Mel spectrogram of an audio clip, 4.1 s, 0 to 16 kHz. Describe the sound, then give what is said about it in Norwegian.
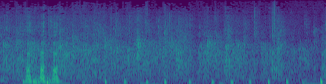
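A church audience at a service claps together for its recent 30th anniversary in a steady, dense patter of applause, with a few low rhythmic thumps running beneath, and brief voices murmuring at the start. “Det ikke dårlig det, vi kan jo gi en klapp for det, det jo lov å klappe her.”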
